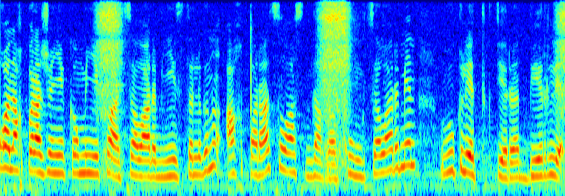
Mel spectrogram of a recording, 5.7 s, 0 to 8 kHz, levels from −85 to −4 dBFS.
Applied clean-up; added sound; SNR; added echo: none; Respiratory sounds; 11 dB; none.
